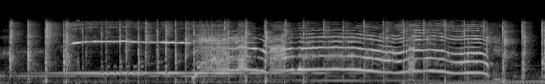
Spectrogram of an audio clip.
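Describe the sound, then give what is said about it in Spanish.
Loud applause of sharp, rapid claps bidding farewell to a guest of a program runs throughout, with high whistle-like tones rising and gliding over it and no clear speech. “Fue un placer y pues desp despidámosla con un fuerte aplauso,”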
